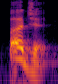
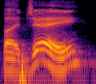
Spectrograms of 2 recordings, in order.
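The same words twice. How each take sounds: First: The word ends with an 'it' sound. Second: The word ends with an 'ay' sound. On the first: The speaker calls it right. "Not for American English speakers, we say budget" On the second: The speaker calls it wrong. "that does have an E T ending, just like buffet and valet, but it's not budget"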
